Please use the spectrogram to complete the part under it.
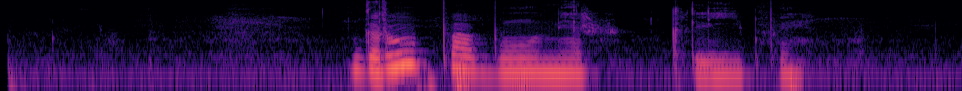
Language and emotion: Russian, neutral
